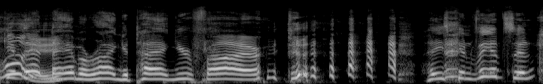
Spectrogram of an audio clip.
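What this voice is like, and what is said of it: Baloo bear voice, southern twang. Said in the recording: “Why are you adding a southern twang?”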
